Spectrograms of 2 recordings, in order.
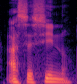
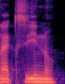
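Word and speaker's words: Aczino: Pero lo, se escribe A, e, C, Z. Entonces hay gente que no sabe cómo se pronuncia y le dicen axino. – Pero es asesino.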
